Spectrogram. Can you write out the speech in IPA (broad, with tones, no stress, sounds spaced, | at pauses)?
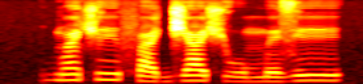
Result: b ã˦ ʃ eː˦ f a˨ d͡ʒ aː˦ ʃ oː˨ m ɛ˨ z e˦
